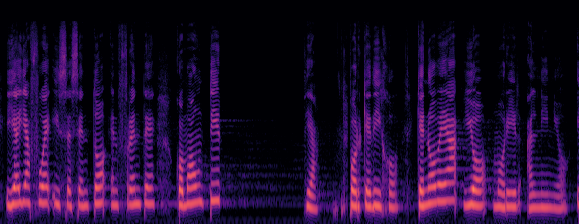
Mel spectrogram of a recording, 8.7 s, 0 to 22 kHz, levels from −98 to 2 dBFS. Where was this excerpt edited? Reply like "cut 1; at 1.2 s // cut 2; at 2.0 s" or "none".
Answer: cut 1; at 5.2 s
